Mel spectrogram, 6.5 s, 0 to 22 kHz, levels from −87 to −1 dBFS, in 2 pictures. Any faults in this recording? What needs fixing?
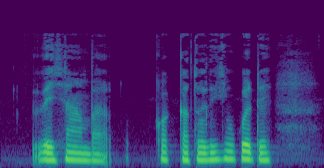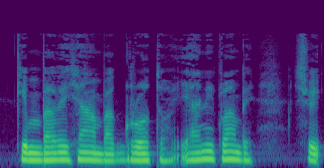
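MP3 compression, throughout the clip: the speech is cut off sharply above 10.5 kHz and carries a plainly audible watery, swirling texture, with sibilants turning metallic. This is likely the work of an MP3 encoder starved of bits. The damage fits a low bitrate of around 40 kbps, so it dropped the top of the spectrum at a fixed point and discarded weaker frequency lines that flicker in and out between frames. Keep a lossless or higher-bitrate copy from the source and encode from that.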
